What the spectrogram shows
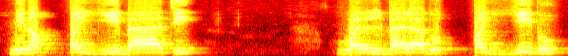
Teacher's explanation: طا جو ہے اونچا موٹا اونچا پڑھیں گے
